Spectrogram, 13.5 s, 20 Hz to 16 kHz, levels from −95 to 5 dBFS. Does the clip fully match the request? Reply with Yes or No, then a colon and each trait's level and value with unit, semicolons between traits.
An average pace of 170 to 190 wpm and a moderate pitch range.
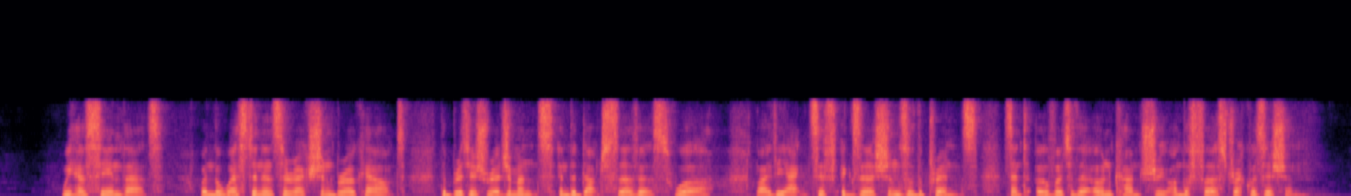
No: average, 155 wpm; average, 4.5 semitones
